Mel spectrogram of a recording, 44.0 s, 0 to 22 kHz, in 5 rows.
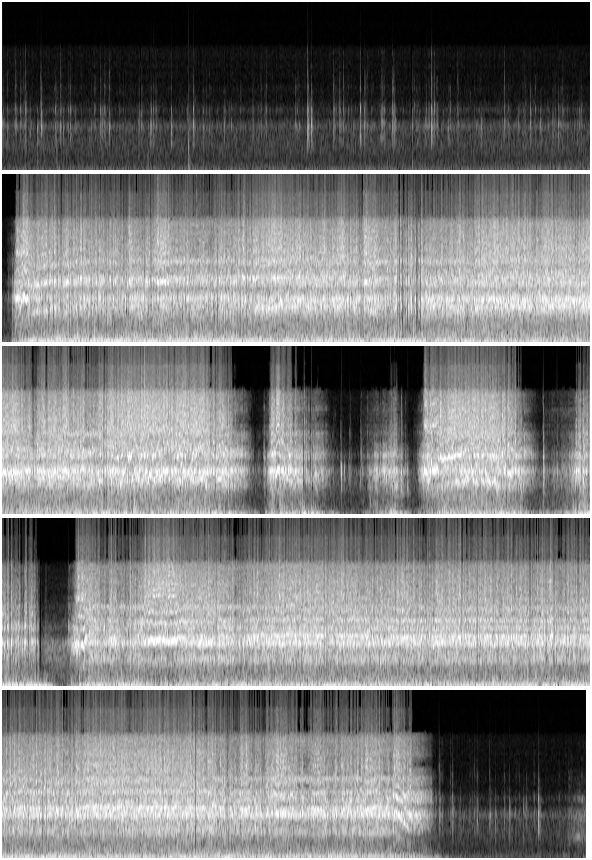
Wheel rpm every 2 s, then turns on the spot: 0, 0, 0, 0, 70, 220, 230, 230, 230, 230, 110, 10, 100, 40, 150, 160, 160, 160, 160, 160, 120, 0.
none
